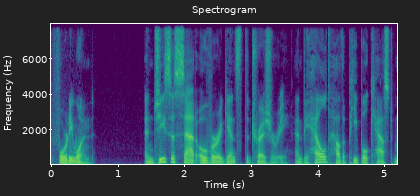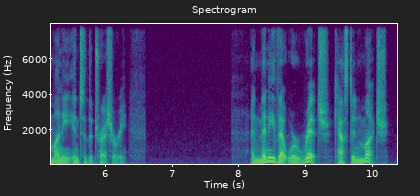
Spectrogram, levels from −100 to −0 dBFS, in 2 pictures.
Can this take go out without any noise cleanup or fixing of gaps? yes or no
yes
